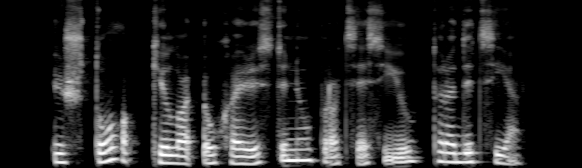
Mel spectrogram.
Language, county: Lithuanian, Kaunas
